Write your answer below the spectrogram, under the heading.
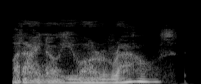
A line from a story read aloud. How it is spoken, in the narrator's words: she breathed in my ear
